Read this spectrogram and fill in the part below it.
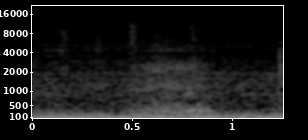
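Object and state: Nothing is struck.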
